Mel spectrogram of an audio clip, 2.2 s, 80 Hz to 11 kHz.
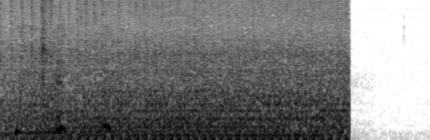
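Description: A lawn mower engine running at about 7,000 RPM while a lawn is mowed, heard from the other side of a garage door, drones steadily and fairly loudly, an even motor hum with no change in pitch for a couple of seconds before cutting off abruptly.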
